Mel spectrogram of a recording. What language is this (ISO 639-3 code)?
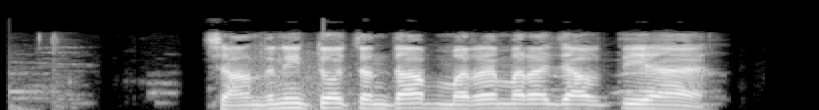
ssi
